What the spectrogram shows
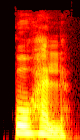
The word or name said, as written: कोहल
